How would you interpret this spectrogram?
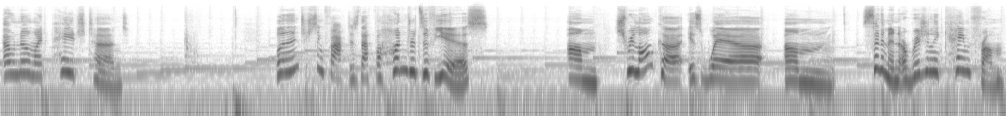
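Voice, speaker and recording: Woman, British accent, bright crisp-edged tone, animated intonation, gracious explanatory streamer teaching, faint background music. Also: sits high, slow pace. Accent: British, put on. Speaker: live streamer and host giving a lesson. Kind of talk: livestreamed educational lesson with chat replies.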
